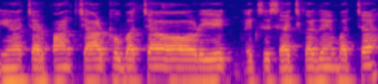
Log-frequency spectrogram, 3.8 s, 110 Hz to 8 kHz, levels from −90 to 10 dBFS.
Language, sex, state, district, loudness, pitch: Hindi, male, Bihar, Saharsa, -21 LUFS, 130 Hz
